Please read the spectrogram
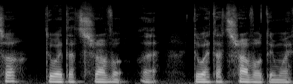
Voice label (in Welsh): "trafod" Welsh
